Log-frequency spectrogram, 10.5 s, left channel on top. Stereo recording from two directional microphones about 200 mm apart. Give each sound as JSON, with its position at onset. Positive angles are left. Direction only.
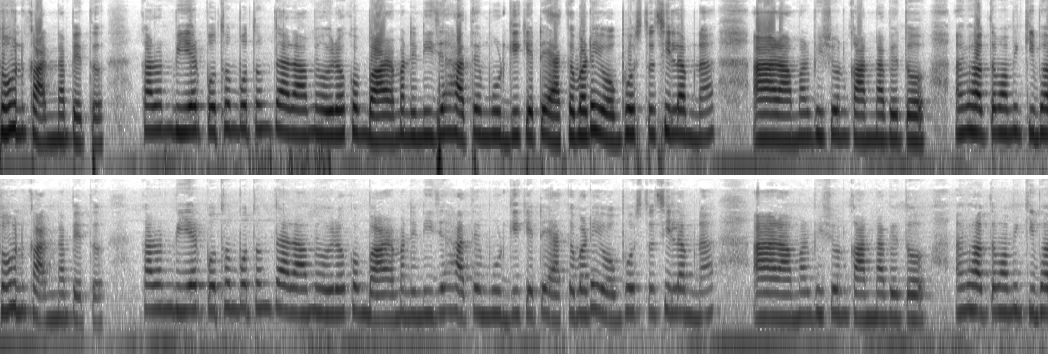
{"t": 0.0, "sound": "a woman's voice", "side_deg": 40}
{"t": 1.5, "sound": "a woman's voice", "side_deg": 35}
